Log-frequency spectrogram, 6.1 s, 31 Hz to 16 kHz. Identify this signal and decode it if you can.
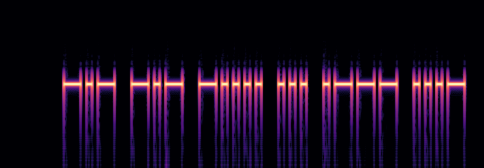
Morse code, heard as a keyed tone, about 17 wpm, 700 Hz. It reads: KK6SJV
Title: USA Callsign DE Callsign - 6 Characters - 17wpm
